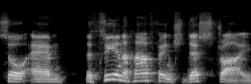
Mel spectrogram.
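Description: With a Scottish Borders accent, a man talks at a moderate pace against a quiet background. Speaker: entrepreneur. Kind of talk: interview.

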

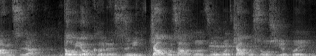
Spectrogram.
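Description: A man's fairly high-pitched voice, with ordinary pitch variation, carries through audible room echo and noticeable background noise. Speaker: baseball podcast co-host. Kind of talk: casual chat.

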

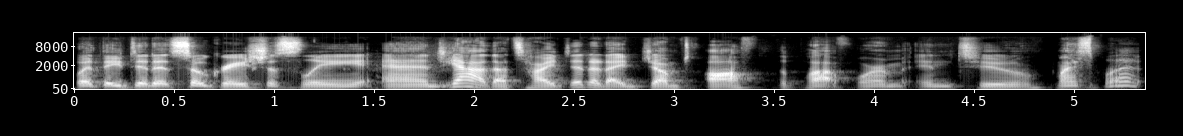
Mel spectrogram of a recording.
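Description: With an American accent, a man in a plain, everyday voice talks at a moderate pace and medium pitch. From Dallas, Texas. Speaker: drag performer and podcast host. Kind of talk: casual chat. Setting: studio, in person.

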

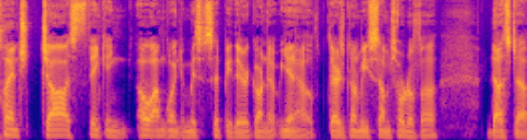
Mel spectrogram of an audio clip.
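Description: Vocal fry with fairly even intonation, a dry, close sound with no echo, and a very clean recording with a silent background. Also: man. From India (Gujarat). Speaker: chef. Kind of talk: interview. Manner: halting, repeats words.

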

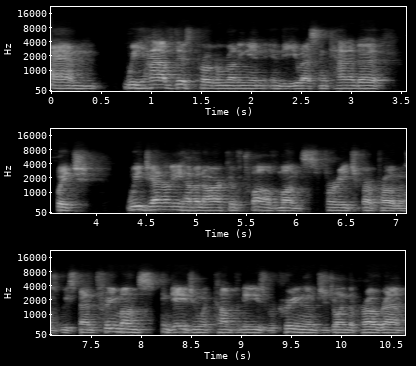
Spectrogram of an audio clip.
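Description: Talking at a fairly quick pace in an Irish accent, a man uses a medium pitch, a bright, sharp tone and monotone, flat intonation. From Ireland. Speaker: four-day week advocacy program manager. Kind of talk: interview.

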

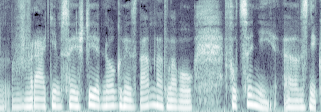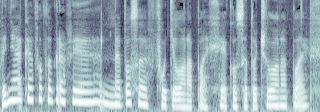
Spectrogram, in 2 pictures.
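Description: A woman's very deep, low voice at a moderate pace, with very wide pitch swings and very even loudness, amid noticeable background noise. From Czech Republic, Prague. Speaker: radio host and meteorologist. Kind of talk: radio interview.

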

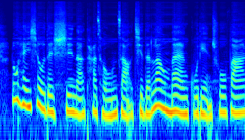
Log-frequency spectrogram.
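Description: Somewhat breathy and dark, mellow in tone, a woman at medium pitch speaks with lively intonation in a dry, close sound with no echo. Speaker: radio host. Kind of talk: radio show hosting.

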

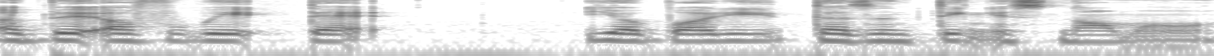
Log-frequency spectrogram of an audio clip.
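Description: On a very clean recording with a silent background, a plain, everyday voice goes at a moderate pace. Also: woman. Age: 20s. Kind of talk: casual chat.

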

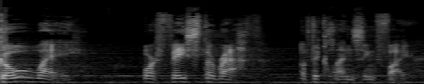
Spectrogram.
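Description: This man uses a booming, put-on character voice at a medium pitch. He speaks at a fairly slow pace over clear background noise. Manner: threatening, commanding.

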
